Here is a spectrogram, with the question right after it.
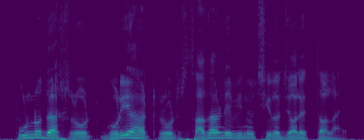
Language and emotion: Bengali, neutral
